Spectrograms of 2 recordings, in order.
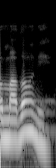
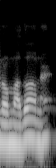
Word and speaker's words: Ramadani: Syahri radti lillahi taala dibacanya n Ramadani jangan Ramadana dalam kitabat thin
